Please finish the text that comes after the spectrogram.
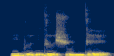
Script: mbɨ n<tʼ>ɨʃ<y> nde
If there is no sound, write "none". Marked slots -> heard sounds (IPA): d, u

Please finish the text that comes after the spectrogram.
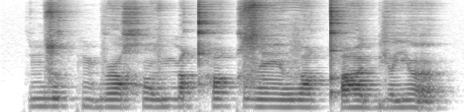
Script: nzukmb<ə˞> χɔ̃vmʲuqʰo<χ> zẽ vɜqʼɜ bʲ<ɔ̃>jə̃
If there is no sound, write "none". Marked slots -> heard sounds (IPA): ə˞, q, ɔ

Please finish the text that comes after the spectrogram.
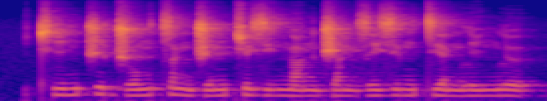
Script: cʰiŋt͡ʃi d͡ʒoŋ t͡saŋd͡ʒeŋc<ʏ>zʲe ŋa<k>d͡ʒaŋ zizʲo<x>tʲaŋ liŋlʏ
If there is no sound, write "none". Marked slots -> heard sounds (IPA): ʏ, ŋ, ŋ

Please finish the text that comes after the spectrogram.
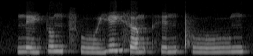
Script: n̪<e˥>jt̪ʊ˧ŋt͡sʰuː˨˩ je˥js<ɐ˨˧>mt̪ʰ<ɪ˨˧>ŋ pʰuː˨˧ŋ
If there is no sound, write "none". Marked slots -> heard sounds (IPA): e˨˩, ɐ˨˧, ɪ˨˧

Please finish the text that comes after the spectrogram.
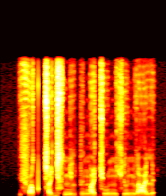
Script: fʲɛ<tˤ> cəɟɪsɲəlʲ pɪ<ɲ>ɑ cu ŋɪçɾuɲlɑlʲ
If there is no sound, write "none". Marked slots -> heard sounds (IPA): tˤ, ŋ

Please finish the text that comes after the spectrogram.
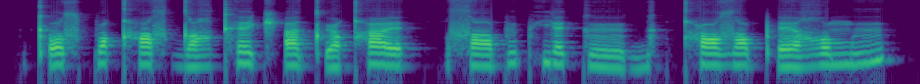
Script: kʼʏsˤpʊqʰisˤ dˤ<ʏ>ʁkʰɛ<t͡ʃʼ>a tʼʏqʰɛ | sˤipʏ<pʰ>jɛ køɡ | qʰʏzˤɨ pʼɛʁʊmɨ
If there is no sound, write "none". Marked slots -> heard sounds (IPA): ʏ, t͡ʃʼ, pʰ

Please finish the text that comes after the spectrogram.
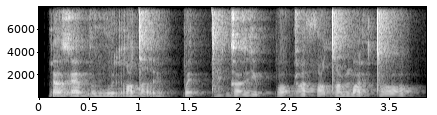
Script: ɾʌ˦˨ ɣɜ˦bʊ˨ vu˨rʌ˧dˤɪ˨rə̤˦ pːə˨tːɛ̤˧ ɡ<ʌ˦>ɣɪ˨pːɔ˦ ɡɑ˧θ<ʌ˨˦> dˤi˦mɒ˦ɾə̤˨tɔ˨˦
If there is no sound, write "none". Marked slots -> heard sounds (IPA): ʌ˨˦, ʌ˨

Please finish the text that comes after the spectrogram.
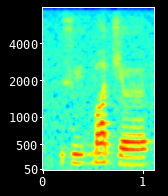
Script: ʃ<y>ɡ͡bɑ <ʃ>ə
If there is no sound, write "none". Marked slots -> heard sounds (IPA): y, t͡ʃ

